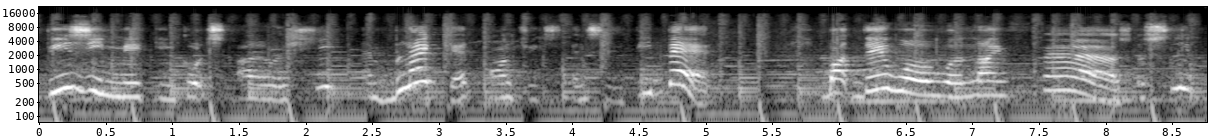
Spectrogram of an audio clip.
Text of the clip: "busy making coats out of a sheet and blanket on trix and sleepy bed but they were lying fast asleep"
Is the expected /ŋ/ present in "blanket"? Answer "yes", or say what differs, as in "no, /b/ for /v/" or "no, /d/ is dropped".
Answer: no, /ŋ/ is dropped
